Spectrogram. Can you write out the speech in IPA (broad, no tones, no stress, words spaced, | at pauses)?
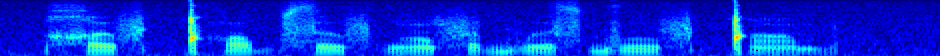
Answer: χɯːfǃʰɔbsɯːfɡɔ̃ːf ɛbwɯːsɡuːfǃɑ̃b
